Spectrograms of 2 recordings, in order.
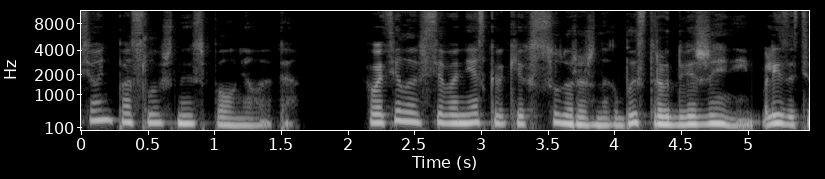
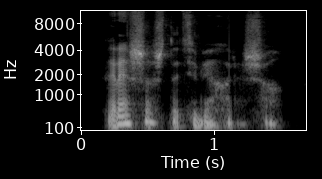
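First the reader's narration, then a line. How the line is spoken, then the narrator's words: Mutter. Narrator (Russian): пробормотал Хэсюань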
